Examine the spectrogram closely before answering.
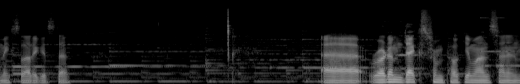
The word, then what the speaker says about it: Rotom: Rotom is how you pronounce it.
